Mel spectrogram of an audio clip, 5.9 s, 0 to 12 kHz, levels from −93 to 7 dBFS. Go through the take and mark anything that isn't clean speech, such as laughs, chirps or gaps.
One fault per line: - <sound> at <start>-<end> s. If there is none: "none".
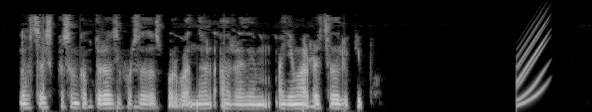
- chirp at 5.2-5.5 s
